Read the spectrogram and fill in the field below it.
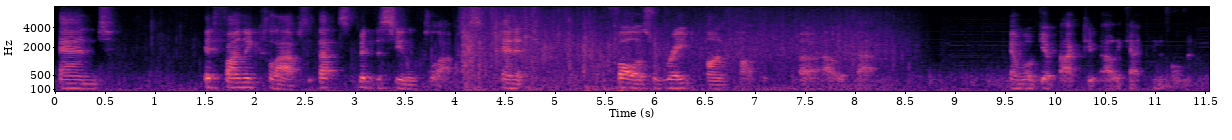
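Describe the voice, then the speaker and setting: A man's voice: mid-range voice, recorded from a distance. Casual man running a tabletop game. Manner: casual, rambling narration with fillers. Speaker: game master.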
